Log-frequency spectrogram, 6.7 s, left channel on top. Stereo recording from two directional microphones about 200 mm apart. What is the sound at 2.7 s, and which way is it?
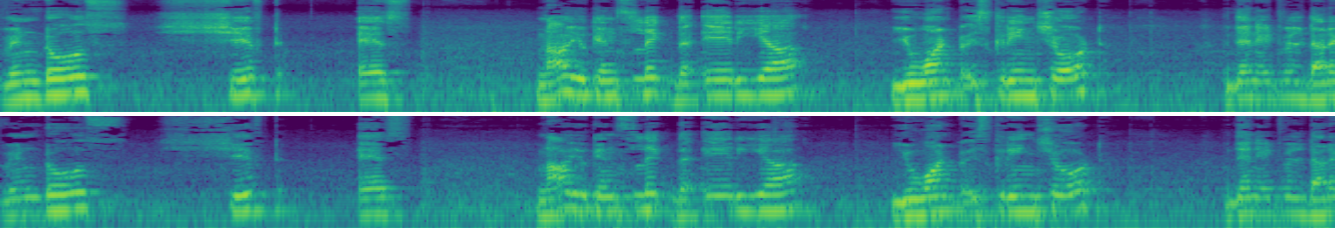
Speech, 5° left (ahead or behind).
